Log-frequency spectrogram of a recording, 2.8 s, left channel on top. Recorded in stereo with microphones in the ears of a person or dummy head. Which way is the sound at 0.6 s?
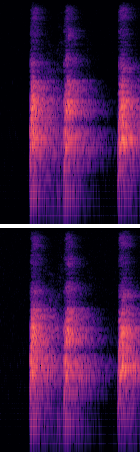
20° left (ahead or behind).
